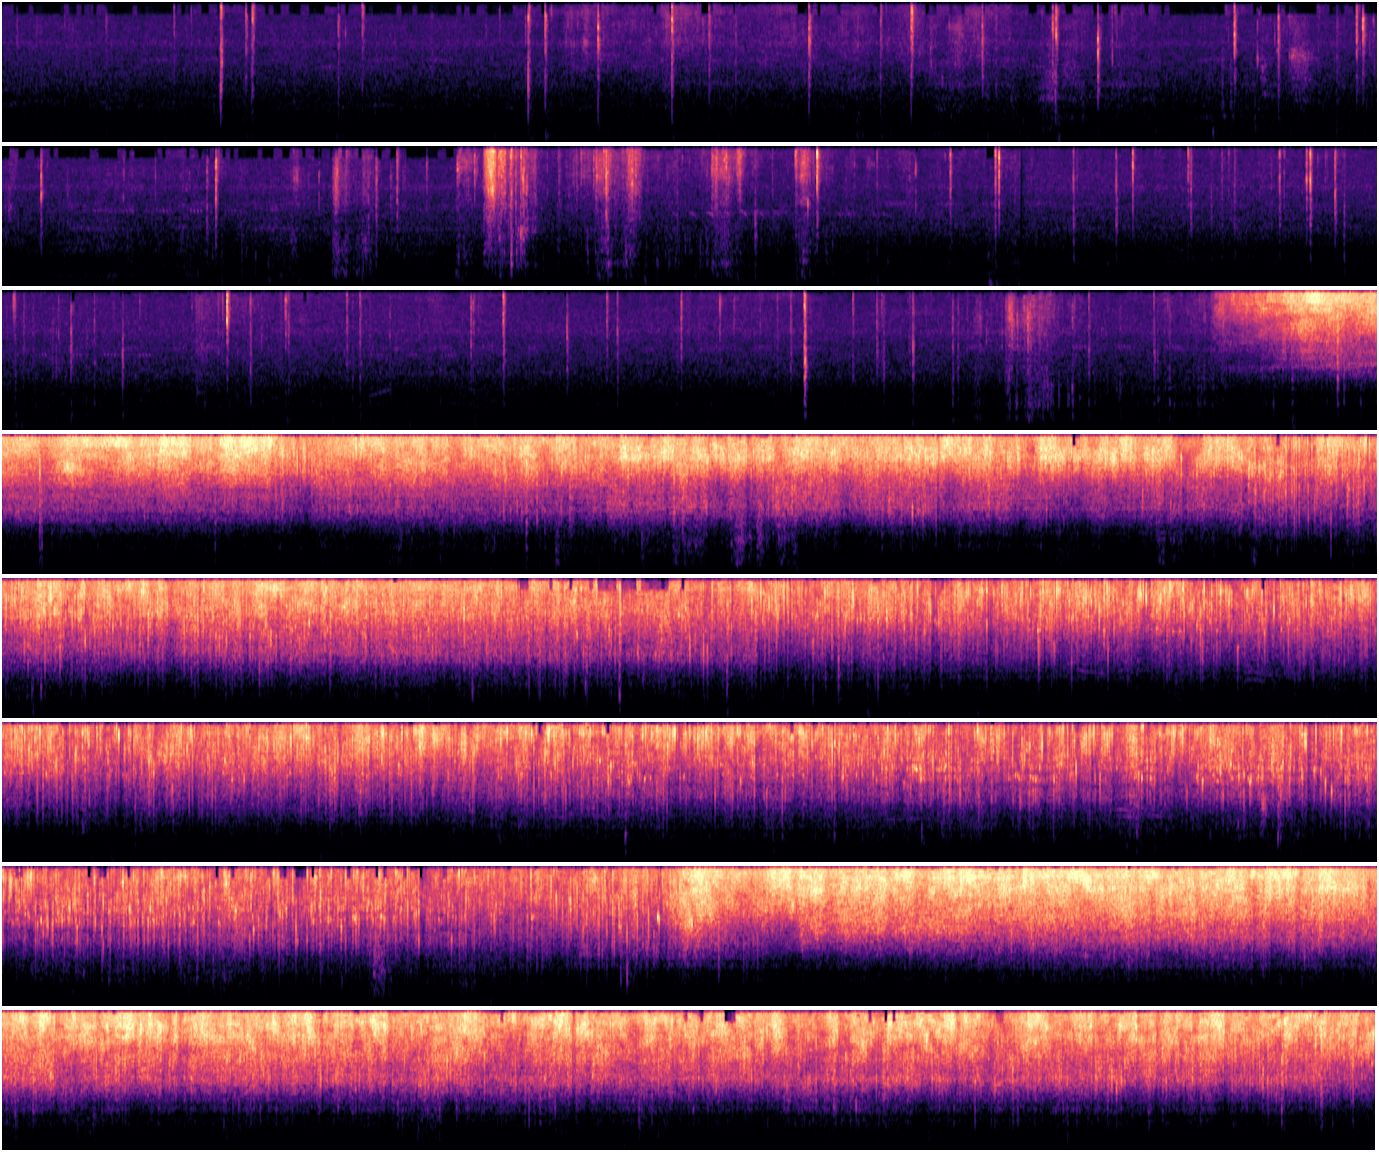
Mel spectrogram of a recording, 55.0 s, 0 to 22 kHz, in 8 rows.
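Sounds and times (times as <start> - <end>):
food sizzling: 19.8 - 54.9.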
